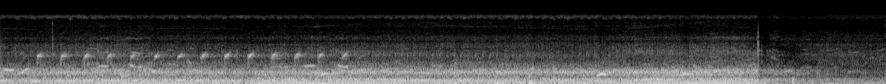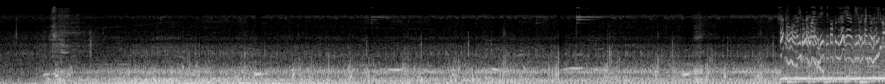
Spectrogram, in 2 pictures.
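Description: A car engine rumbles as it drives slowly over a rough gravel road.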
